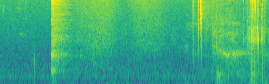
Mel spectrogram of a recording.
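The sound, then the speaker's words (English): Coffee swirled in a pour-over brewer: a sudden swishing rush, a soft fading slosh, then a cluster of brief, crisp rattling scrapes toward the end. Quiet overall, with no talking. “I give another swirl.”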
